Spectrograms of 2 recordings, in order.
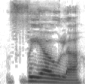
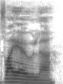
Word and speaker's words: viola: And viola or viola. So violin, viola, viola. The same is, I can pronounce viola and viola is both are correct. I've heard both.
